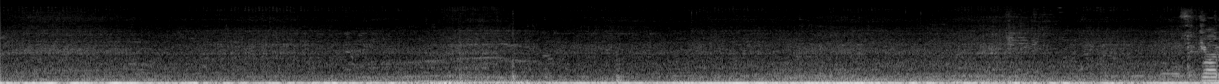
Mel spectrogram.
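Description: Steady low rumble of a car's engine and road noise heard from inside the cabin as the car creeps along in slow, heavy traffic.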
